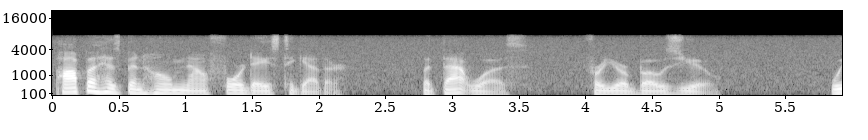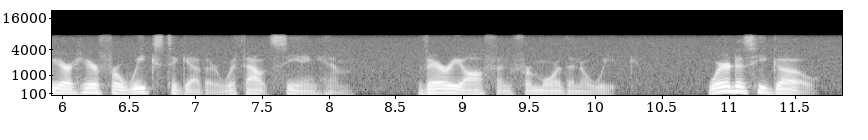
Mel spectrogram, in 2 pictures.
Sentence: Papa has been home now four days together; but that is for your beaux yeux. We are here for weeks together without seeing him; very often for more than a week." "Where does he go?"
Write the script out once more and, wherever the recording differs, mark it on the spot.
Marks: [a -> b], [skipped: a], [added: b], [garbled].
Papa has been home now four days together; but that [is -> was] for your beaux yeux. We are here for weeks together without seeing him; very often for more than a week." "Where does he go?"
